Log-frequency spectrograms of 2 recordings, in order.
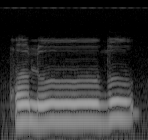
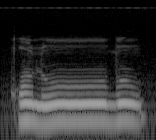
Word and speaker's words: قلوب: اہاہا قلوب قلو نہ ہو قاف کے پیش کے ساتھ قلوب.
